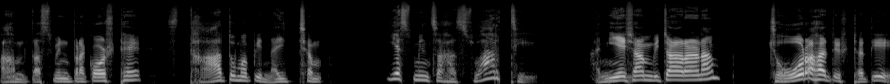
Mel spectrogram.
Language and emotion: Sanskrit, disgusted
